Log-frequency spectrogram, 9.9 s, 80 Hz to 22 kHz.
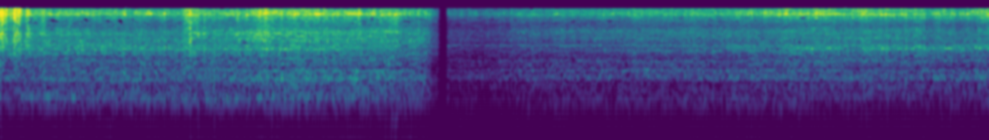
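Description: Electric motor and gearbox of a 1/10-scale RC rock crawler whining steadily as it drives. The sound cuts out abruptly about halfway through, then comes back quieter and gradually builds again.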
